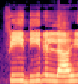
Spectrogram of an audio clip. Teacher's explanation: اللہ کے لام سے پہلے زیر ہے، تو یہاں پر اللہ کے لام کو باریک پڑھیں گے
